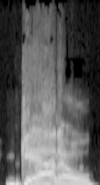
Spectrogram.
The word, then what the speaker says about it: Gatto: We feel so close to him because he pronounces his name like a true Rochesterian would. Gatto.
